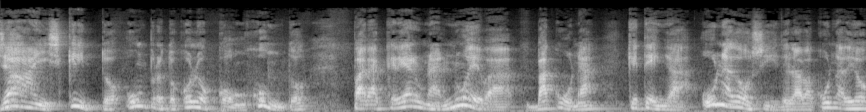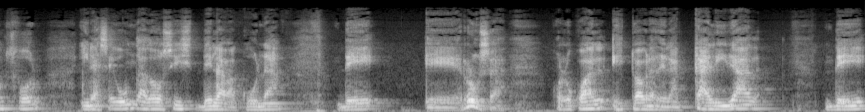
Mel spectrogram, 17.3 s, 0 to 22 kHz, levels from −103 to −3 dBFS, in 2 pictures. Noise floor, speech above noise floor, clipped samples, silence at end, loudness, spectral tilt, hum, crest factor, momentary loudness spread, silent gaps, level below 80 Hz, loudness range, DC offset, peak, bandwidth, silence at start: -45 dBFS; 25 dB; under 0.1%; 0 s; -20 LUFS; -4.5 dB/octave; none; 20 dB; 11 LU; none; -46 dBFS; 2 LU; under 0.1%; 0 dBFS; 16 kHz; 0 s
